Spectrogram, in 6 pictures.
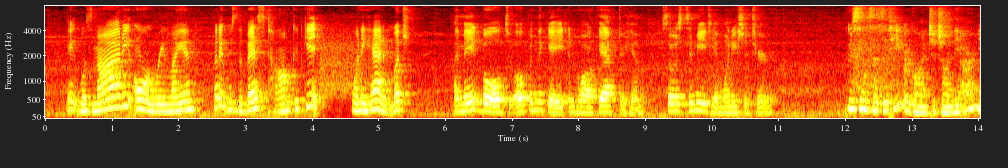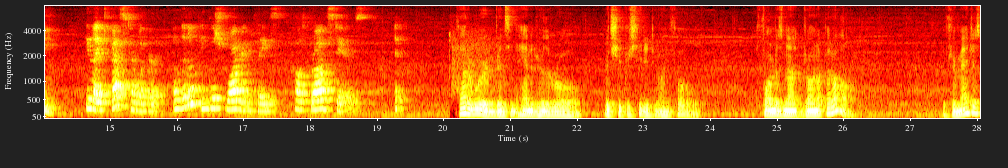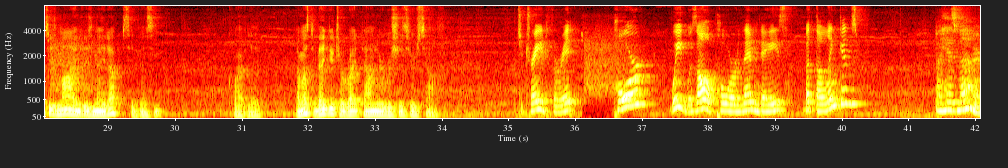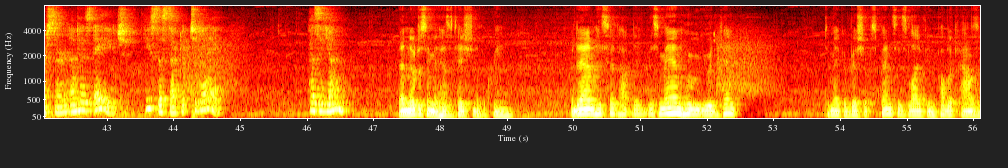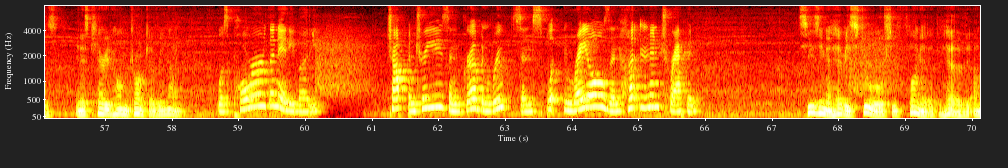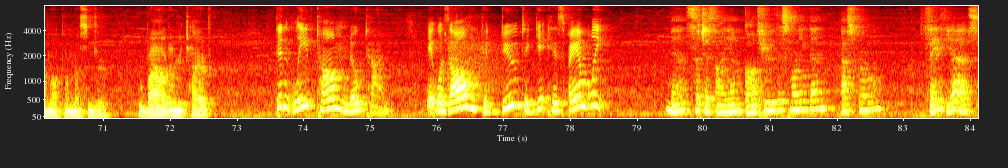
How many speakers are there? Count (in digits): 5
